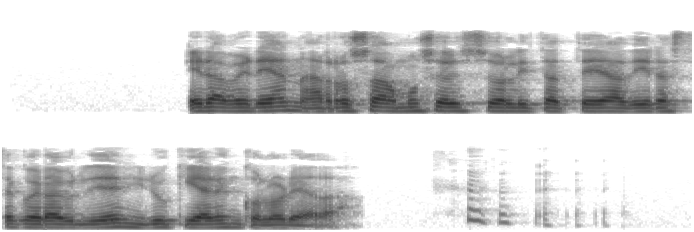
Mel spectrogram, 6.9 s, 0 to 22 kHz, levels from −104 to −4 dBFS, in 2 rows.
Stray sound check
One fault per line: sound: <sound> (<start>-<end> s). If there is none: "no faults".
sound: laugh (5.6-6.5 s)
